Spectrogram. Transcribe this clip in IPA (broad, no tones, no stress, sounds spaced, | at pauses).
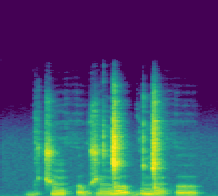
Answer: b i t͡ʃ ɾ ũ h ɵ w ʒ ə̃ ŋ͡ǀ ɵ b u ŋ͡ǀ õ h ɵ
